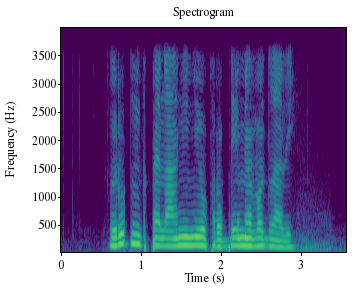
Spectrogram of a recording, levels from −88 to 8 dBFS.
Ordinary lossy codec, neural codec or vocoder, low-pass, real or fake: none; codec, 44.1 kHz, 1.7 kbps, Pupu-Codec; 3.6 kHz; fake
